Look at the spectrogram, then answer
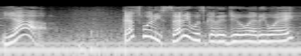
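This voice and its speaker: Squeaky, chirpy little fairy companion. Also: female voice, a little fast, over music. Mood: curious. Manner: third-person self-reference, excitable, cheeky. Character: Paimon, tiny chirpy childlike floating companion, female, cheeky. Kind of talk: video game voice acting.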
